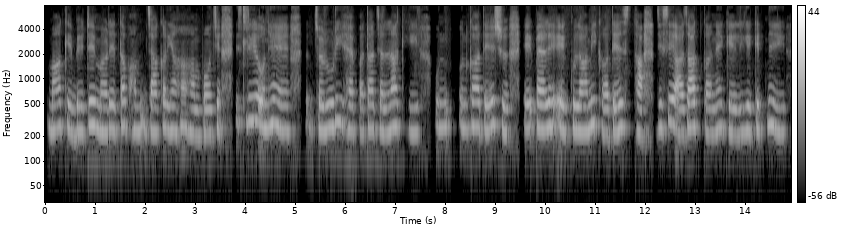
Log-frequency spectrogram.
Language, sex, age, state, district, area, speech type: Urdu, female, 18-30, Bihar, Khagaria, rural, spontaneous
